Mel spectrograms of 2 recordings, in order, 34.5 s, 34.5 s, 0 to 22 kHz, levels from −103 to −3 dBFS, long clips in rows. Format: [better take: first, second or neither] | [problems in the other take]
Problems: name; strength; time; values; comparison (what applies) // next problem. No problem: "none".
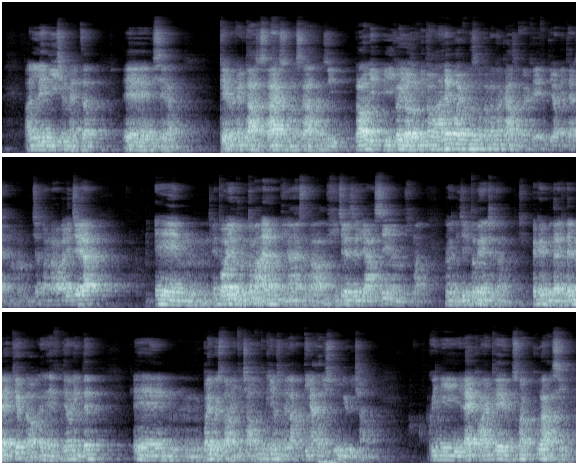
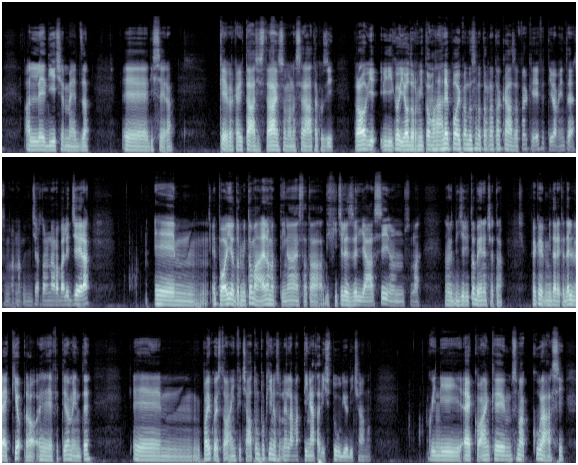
second | off-mic speech; far // room echo; strong; dies away in 1 s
